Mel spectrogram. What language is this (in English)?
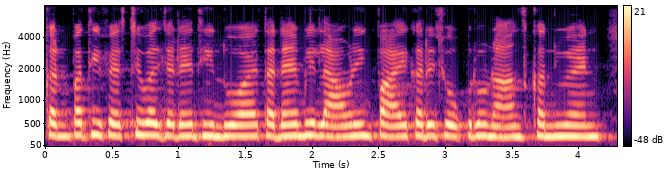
Sindhi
